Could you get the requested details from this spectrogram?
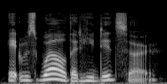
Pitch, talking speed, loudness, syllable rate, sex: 190 Hz, 250 wpm, -18 LUFS, 5.3 syllables/s, female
